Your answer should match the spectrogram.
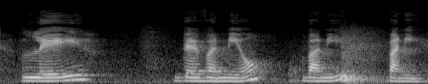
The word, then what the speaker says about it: Vanille: Vanille, I think it's pronounced in French.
